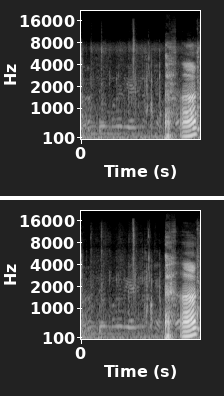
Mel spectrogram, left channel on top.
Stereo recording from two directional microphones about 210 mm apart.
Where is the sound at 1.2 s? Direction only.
25° right (ahead or behind).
